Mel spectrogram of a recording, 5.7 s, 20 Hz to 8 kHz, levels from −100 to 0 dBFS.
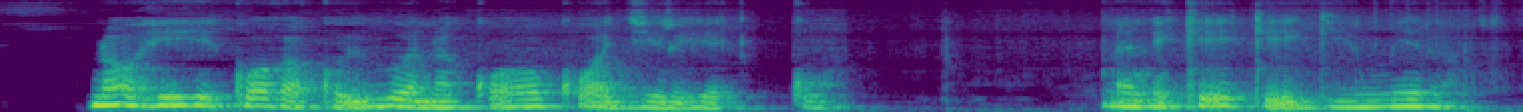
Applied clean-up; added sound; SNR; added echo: none; none; none; reverberation time 0.4 s.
